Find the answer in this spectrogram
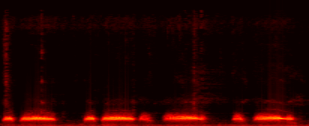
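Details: Cooing of a spotted dove in the 'đồng thổ sấm' style, a call meant to provoke other birds: steady mellow coos in short-long pairs, each long note sustained and slightly quavering, about six notes with low background hum.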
